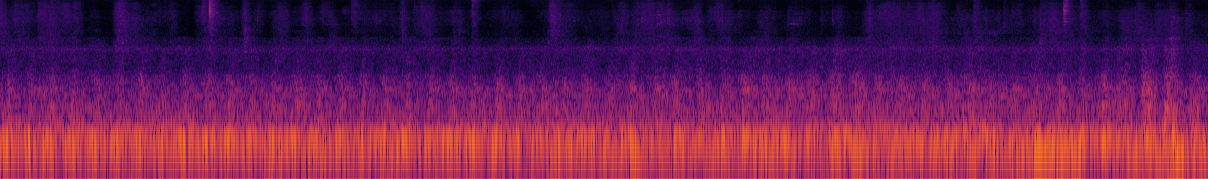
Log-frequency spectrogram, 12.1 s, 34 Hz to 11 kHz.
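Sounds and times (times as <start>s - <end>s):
train rumbling inside carriage: 0.0s - 12.0s.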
